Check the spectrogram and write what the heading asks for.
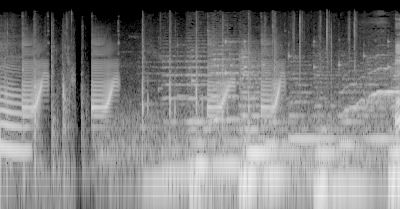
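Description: Cartoon sound effects: quick springy 'boing' pitch glides and light clicks in the first second, as a small character hops. Bouncy children's background music with a bass line follows.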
